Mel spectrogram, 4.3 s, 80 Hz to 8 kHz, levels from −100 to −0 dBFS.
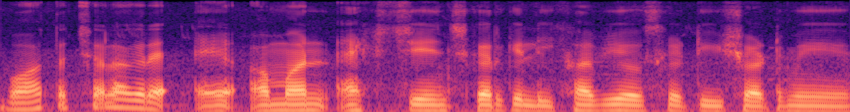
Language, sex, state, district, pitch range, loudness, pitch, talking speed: Hindi, male, Chhattisgarh, Jashpur, 100-110 Hz, -19 LUFS, 105 Hz, 210 wpm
